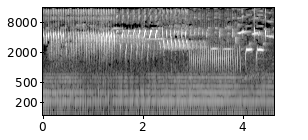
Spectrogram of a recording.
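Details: Canary song intended for training: quick high pulsed trills give way to a lower, rapid buzzy roll, then a few separate rising whistled notes at the close.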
